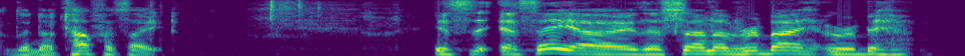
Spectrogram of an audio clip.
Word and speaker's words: Netophathite: son of Baana, the Netophathite, that's how you pronounce it, the Netophathite, Ithai, the son of Ithai, the son of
